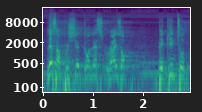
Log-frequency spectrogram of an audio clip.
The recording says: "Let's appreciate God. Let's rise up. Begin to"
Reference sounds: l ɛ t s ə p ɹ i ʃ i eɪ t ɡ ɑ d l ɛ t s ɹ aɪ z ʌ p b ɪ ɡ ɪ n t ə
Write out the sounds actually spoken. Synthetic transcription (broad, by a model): l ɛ t s ə p ɹ i ʃ i eɪ t ɡ ɑ d l ɛ t s ɹ aɪ z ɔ p b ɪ ɡ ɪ n t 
